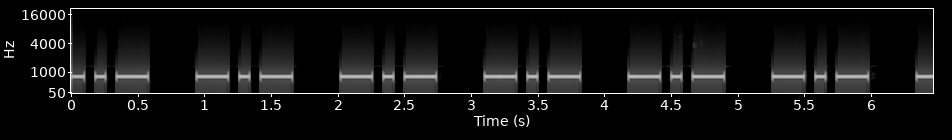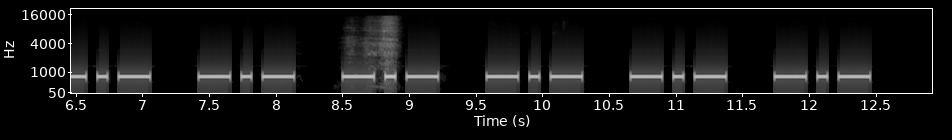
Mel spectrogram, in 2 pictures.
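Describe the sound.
Morse code tones sound at one steady, fairly high pitch in twelve evenly spaced groups of three short bursts, loud and alone. A single brief click breaks in near the end.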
